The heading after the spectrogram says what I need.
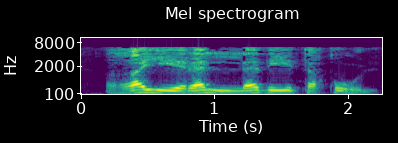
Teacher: قرأ ورش كلمة غير بترقيق الراء فتصير غير الذي تقول لوجود الياء الساكنة قبلها.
